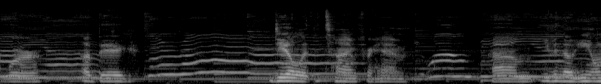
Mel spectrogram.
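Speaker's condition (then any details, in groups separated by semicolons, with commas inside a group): No condition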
